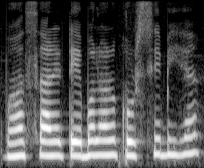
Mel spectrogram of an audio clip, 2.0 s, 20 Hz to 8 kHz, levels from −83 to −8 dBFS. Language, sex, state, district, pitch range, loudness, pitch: Hindi, female, Bihar, Patna, 245-260 Hz, -14 LUFS, 250 Hz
